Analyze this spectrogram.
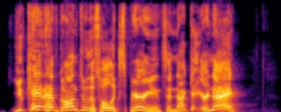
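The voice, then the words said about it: Yelling loudly. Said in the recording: “sorry for yelling”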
